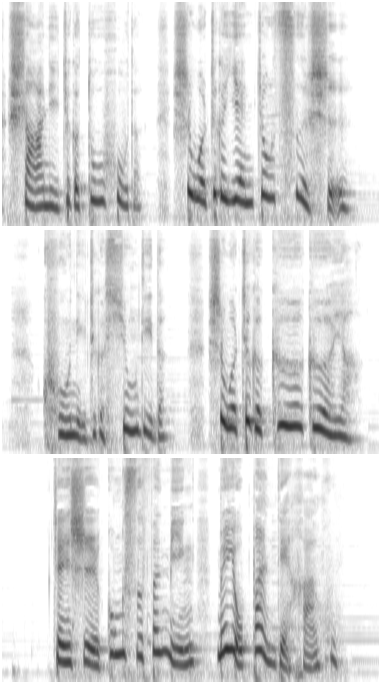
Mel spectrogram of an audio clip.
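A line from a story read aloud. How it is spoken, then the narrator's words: Loud wailing sobs. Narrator (Chinese): 他抚摸着堂弟的尸体，嚎啕大哭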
